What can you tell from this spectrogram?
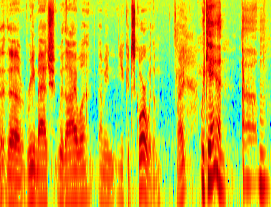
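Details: Adult speaker; ordinary speech.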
